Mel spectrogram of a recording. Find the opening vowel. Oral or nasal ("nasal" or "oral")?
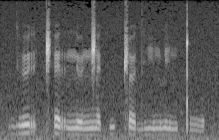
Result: oral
